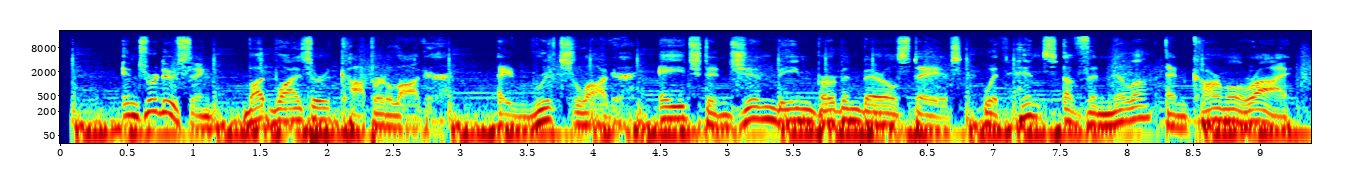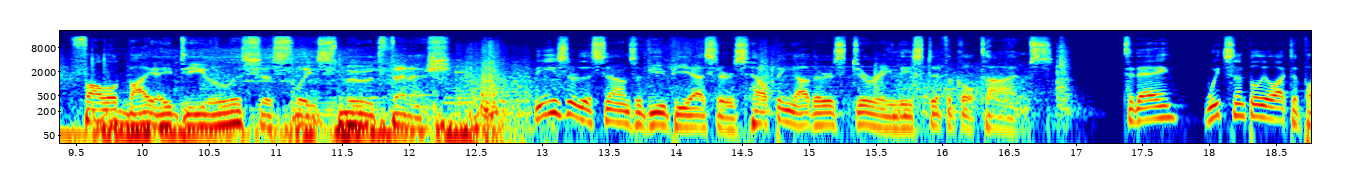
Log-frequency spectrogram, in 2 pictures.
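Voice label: COMMERCIAL, voiceover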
